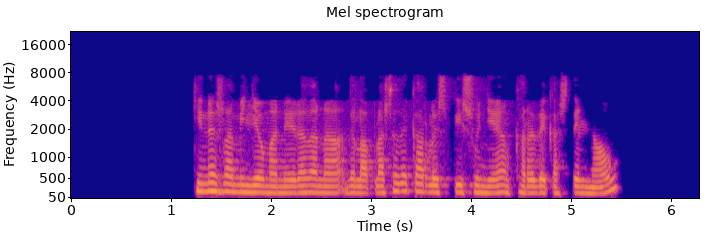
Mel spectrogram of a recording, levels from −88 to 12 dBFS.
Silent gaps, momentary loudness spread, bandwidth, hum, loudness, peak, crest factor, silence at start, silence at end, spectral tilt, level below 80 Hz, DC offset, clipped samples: none; 4 LU; 7.8 kHz; none; -18 LUFS; -2 dBFS; 16 dB; 1.25 s; 0.8 s; -6.5 dB/octave; -56 dBFS; under 0.1%; under 0.1%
